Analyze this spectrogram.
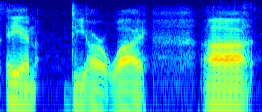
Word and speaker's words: Andre: It's Janet, it's Marichu, and it's their brother Andre, or Andre. I can never pronounce it. It's Andry.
